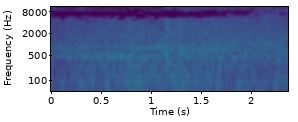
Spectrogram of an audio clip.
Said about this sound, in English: Siri's train arrived before too long, and she got on the closest car.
